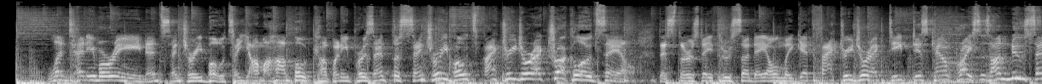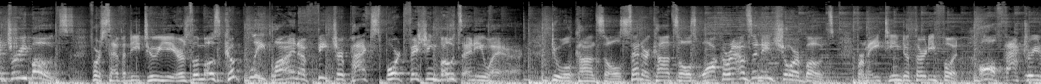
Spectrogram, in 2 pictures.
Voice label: Radio; Century Boats; Yamaha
